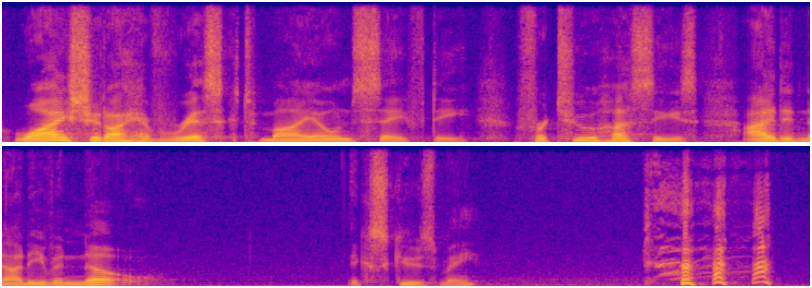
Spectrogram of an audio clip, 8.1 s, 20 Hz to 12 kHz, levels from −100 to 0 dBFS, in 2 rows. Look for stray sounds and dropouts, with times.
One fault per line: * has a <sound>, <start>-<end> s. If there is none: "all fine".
* has a laugh, 7.2-7.9 s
